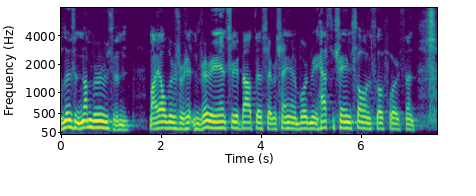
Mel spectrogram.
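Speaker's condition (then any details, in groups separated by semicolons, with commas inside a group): Tongue cancer surgery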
